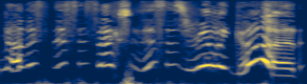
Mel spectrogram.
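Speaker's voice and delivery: high-pitched, impressed insistence; retold delighted approval. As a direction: imitate him pleasantly surprised, voice lifted high. Retelling the actor's delighted reaction.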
